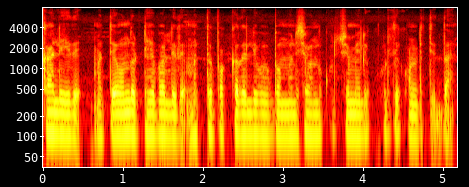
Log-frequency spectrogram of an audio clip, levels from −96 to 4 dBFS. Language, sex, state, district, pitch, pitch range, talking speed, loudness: Kannada, male, Karnataka, Koppal, 105 Hz, 105-110 Hz, 150 wpm, -20 LUFS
